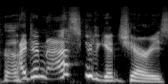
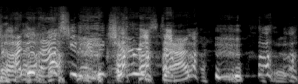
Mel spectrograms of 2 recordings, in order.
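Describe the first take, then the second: First: A hint of a put-out daughter, pitched a bit higher; lightly voiced daughter pushing back, not yet fed up; annoyed daughter. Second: Much higher, laughing exasperation; fed-up daughter cracking up as she protests; exasperated daughter. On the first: Daughter telling her dad she never asked for the cherries, mildly annoyed. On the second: Retold or imitated. Daughter insisting to dad she never wanted cherries, laughing exasperation. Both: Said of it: "She's like".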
